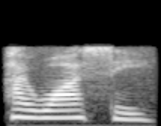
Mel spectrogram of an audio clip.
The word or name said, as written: Hiwassee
